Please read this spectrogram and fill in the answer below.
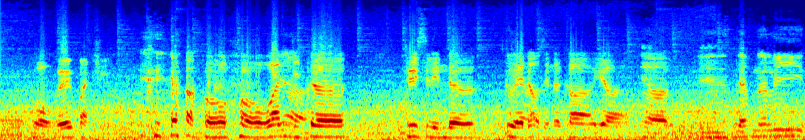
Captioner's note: laughs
